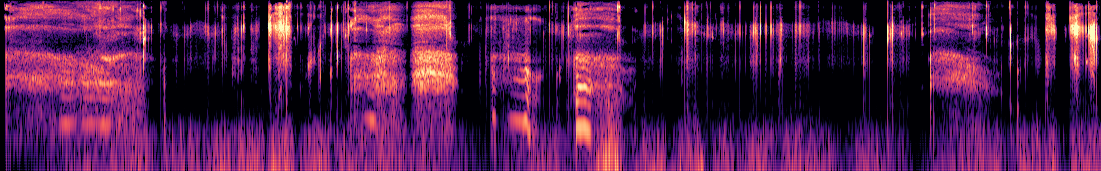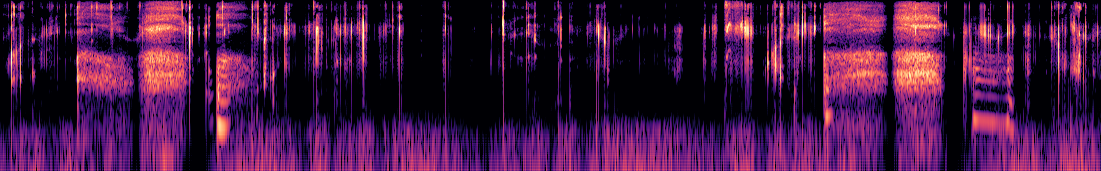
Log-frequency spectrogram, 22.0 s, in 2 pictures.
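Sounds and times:
right ear licking sounds with ear covering: 0:00.2 - 0:22.0.

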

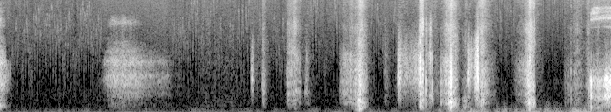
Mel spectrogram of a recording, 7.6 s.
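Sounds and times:
ear cleaning of the right ear with a bamboo ear pick: 0:03.2 - 0:06.8.

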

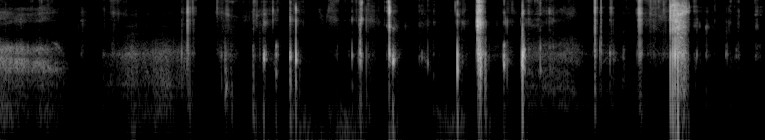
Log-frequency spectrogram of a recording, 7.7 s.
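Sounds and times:
ear licking: 0:02.5 - 0:07.0.

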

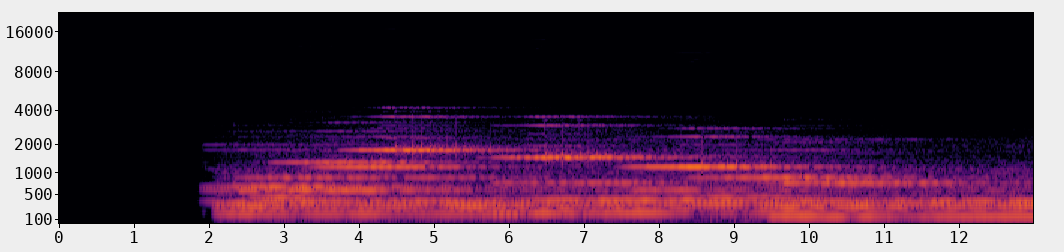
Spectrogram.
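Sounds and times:
jingle: 0:02.0 - 0:12.8.

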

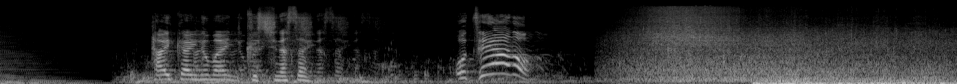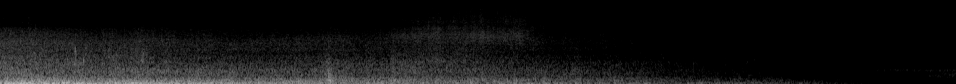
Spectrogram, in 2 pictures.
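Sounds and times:
speech: 0:01.6 - 0:03.8, 0:04.6 - 0:05.4
magical wave of water flooding and washing enemies away: 0:06.0 - 0:15.2.

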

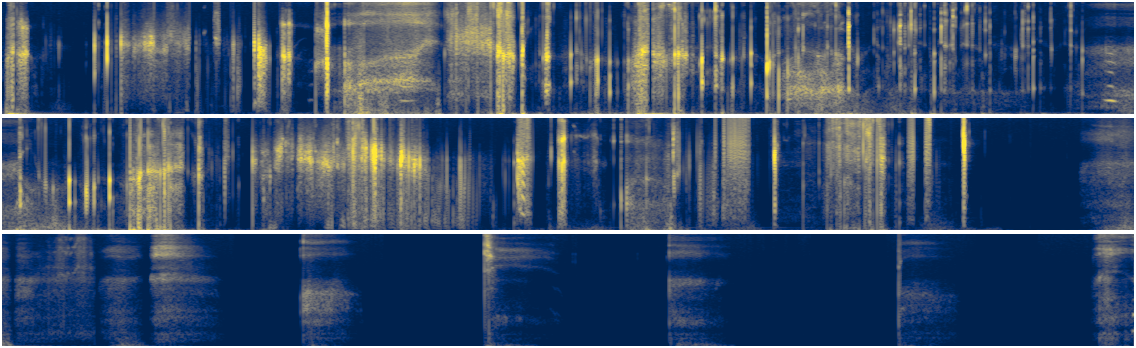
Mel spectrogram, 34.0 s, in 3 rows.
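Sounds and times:
ASMR ear licking: 0:00.0 - 0:21.0.

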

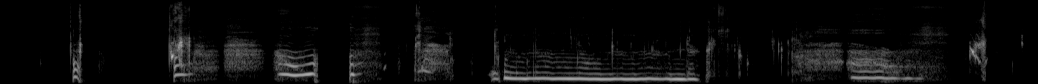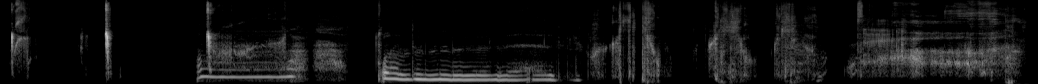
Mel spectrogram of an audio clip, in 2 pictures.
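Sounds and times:
oral sex sounds: 0:01.7 - 0:02.0, 0:02.8 - 0:09.9, 0:12.4 - 0:20.7.

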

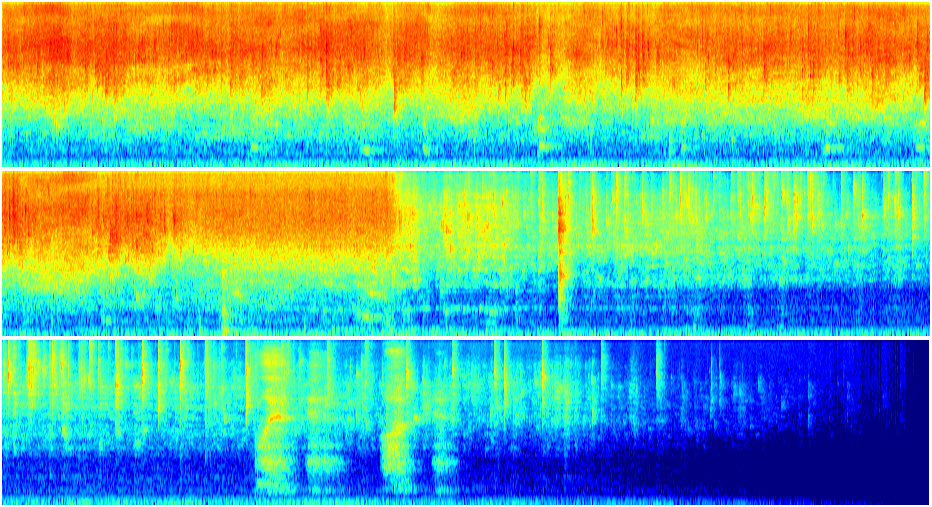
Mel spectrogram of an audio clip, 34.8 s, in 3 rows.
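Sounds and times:
shampooing hair: 0:00.0 - 0:16.7.

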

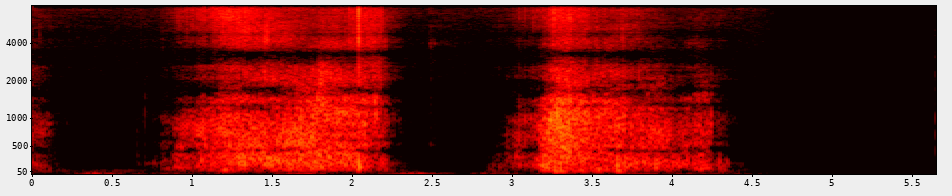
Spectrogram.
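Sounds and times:
writing brush and paintbrush tickling the ears: 0:00.0 - 0:04.4.

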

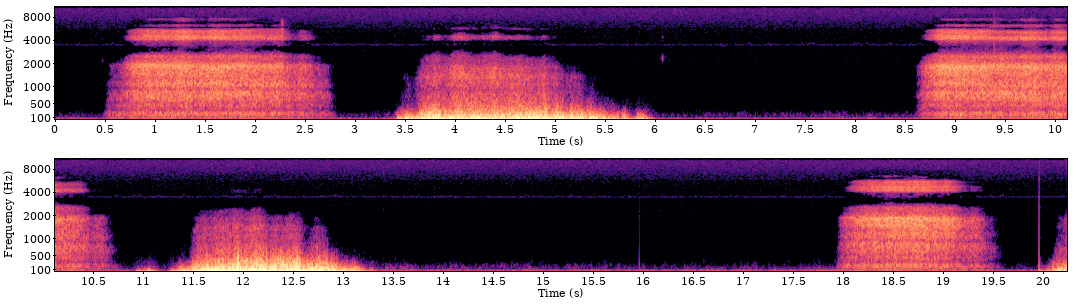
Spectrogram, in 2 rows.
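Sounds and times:
sleeping breath loop on left channel: 0:00.6 - 0:02.8, 0:03.4 - 0:06.0, 0:08.7 - 0:13.3, 0:18.0 - 0:20.2.

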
